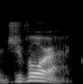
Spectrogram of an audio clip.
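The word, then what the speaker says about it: Dvořák: First, and I'm going to mispronounce this guy's name, so bear with me on this, but the great Czech composer, Dvorak, right? Is that fair enough way to say his name? – It's pretty close.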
